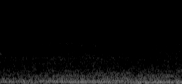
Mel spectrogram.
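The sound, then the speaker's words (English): Steady low rumble from inside a Dodge Ram pickup truck cab, a continuous engine and road drone at even loudness throughout, with no voices or distinct events. “I'm still in my Dodge Ram pickup truck”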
